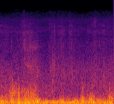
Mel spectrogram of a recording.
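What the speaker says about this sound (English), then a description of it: "The wind's getting up a little bit, not much, but yeah, it's getting up." Wind blowing across open moorland on Dartmoor, a steady low rumble buffeting the microphone at moderate loudness with no voices.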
